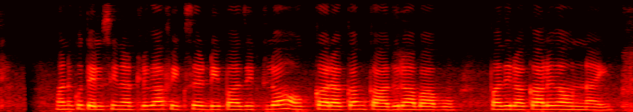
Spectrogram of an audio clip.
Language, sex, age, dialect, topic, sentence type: Telugu, female, 25-30, Telangana, banking, statement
